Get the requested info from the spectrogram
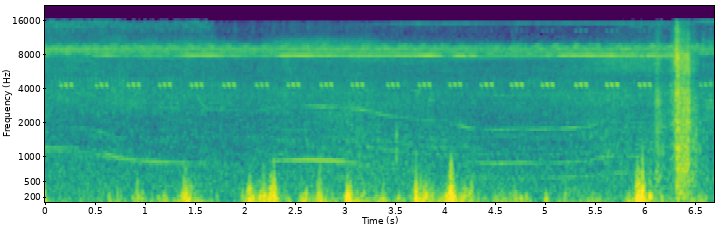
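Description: Insects trilling steadily with a regular pulsed chirp, while wind gusts buffet the microphone in repeated low rumbles. The faint thin whine of the foam RC airplane's electric motor drifts slowly in pitch, and a sharp crackle comes near the end.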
